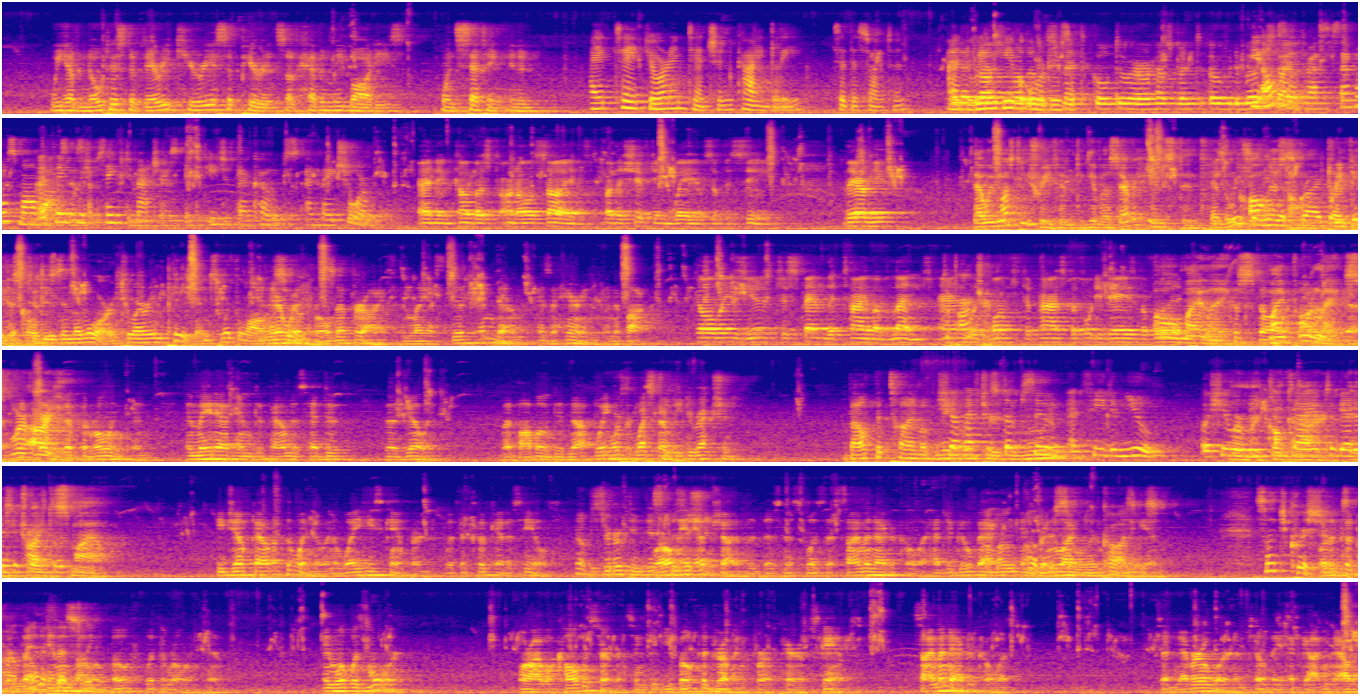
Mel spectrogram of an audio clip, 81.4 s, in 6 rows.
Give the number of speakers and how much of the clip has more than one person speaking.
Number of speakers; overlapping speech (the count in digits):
8, about 25%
